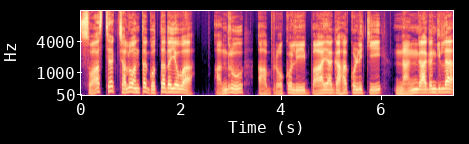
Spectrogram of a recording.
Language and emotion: Kannada, disgusted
